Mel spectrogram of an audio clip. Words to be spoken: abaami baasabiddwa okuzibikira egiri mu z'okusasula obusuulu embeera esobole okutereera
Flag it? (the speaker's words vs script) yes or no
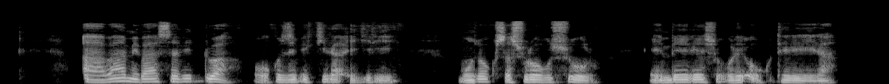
no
